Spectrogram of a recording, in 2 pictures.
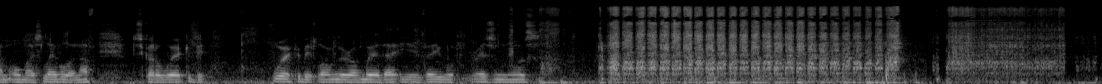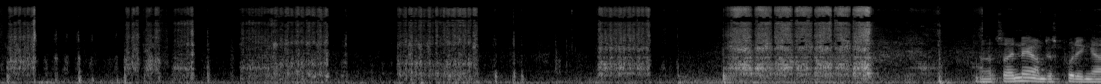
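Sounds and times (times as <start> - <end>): sandpaper rubbing back and forth: 4.1 - 16.0, 16.9 - 20.4.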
